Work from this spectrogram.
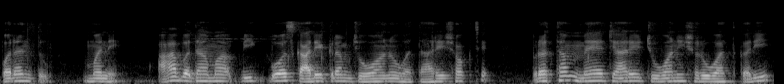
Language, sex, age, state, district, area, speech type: Gujarati, male, 18-30, Gujarat, Mehsana, urban, spontaneous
